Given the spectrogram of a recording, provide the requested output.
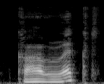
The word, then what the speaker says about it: correct: 次、 correct と発音しますからね。 correct。これを R を L に発音しちゃダメですね。 L にするときはね、カレ、レ、 L ですか。ベロの先を上の歯の裏に当たるようにして、どちらかといえば、かと言った方がいいと思います。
